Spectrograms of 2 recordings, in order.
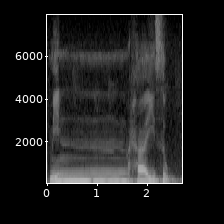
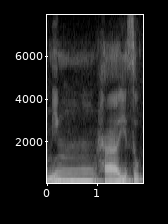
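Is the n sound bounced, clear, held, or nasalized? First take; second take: held; nasalized. First: The n sound is held for a while. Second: The n sound is nasalized with a hum. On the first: "atau tidak ditahan" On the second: "Jadi enggak min haitsu, tidak dengung ya"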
